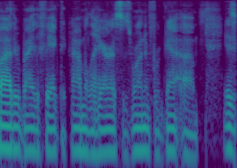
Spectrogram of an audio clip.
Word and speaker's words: Kamala: But it's Kamala. That's how you say it. You say it right.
